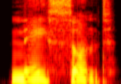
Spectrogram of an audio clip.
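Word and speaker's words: nascent: And this word has two syllables. And the stress is on that first syllable. It has the long a sound nent. That second syllable has that schwa.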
